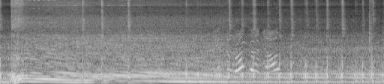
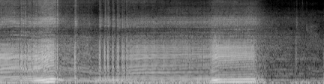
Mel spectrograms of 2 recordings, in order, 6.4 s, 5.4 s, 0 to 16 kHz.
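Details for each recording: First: Suzuki LT500R Quadzilla 500cc two-stroke, FMF pipe, airbox lid off, 39 mm PWK-style carburetor, 0.5 mm over bore, around 190°F: rips through the revs with a clean steady wail, no sputter; jetting sounds right. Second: Suzuki LT500R Quadzilla 500cc two-stroke with FMF pipe after a jetting change, possibly not fully warm: revs held high with a faint uneven burble and sputter at the top, jetting a hair rich, which clears once the pipe heats up.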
